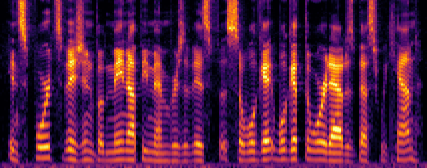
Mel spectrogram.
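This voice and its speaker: A man interviews in a casual, conversational way. His voice is very bright and crisp, slightly high for a man, and he talks quickly. The sound is close and dry. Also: fairly even intonation, no echo. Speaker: interviewer, host.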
